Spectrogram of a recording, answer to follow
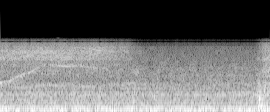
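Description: Room tone: a steady low hum with faint hiss.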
